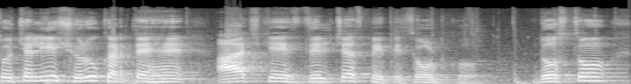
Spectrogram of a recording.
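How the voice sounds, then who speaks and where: A man's voice: fairly high pitch, expressive, a little slow. A man hosting and explaining things to viewers in video commentary. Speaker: host of a film music show. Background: music playing behind the voice.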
